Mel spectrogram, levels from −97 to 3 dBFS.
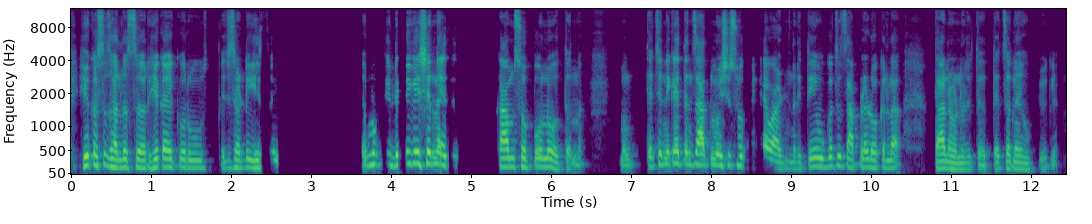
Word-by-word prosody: हे 200 - +11
कसं 210 0 +2
झालं 170 -1 +4
सर? 160 -2 +2
हे 165 +4 +2
काय 175 -1 +6
करू?" 155 -1 -1 0.2
त्याच्यासाठी 155 +4 -2
हे 155 - +3 0.2
तर - - -3 1.1
तर - - -4
मग 225 0 0
ते - - -7
डेलिगेशन 240 +2 +4
नाही, 205 - +4
ते 395 - -18 0.5
काम 175 0 +4
सोपवणं 175 0 +1
होतं 135 -5 -3
ना. - - -10 0.5
मग - - -6 0.2
त्याच्याने 225 +1 -1
काय 245 0 +3
त्यांचा 230 -1 +2
आत्मविश्वास 205 0 +1
वगैरे 195 -2 -5
काय - - +1
वाढणार 135 -1 -2
आहे. - - -8
ते 175 - 0
उगाचच 185 +2 -1
आपल्या 165 +1 0
डोक्याला 155 -1 -1 0.5
ताण 145 -1 +3
होणार 125 -1 -1
आहे. 130 - -8
तर - - -5
त्याचा 135 +2 -4
नाही 135 -1 -1
उपयोग 120 -1 -10
आहे. - - -12
170 Hz, 200 wpm, -25 LUFS, 150-200 Hz, 1.1 s, हे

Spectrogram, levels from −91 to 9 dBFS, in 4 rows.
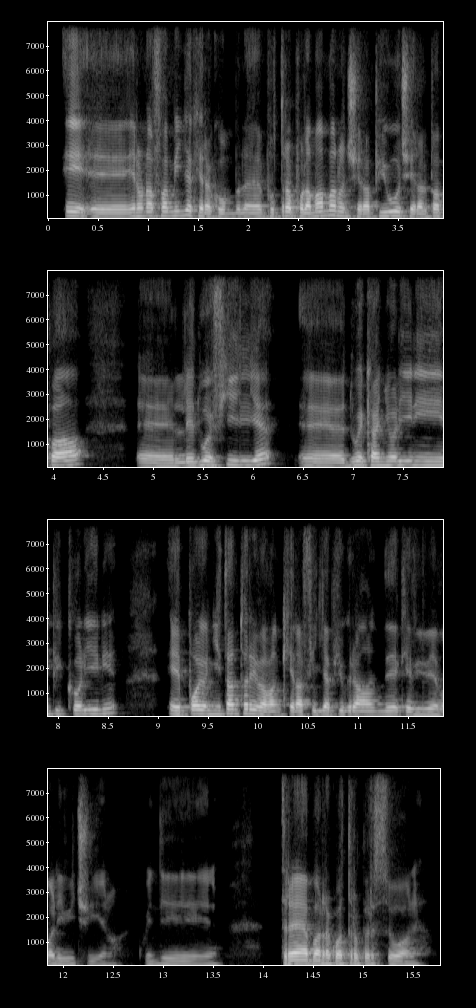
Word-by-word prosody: Eh, 175 - -1 0.5
ehm, - - -2
era 155 +1 +2
una 165 0 +2
famiglia 175 +3 0
che - - -12
era 140 - +3
com 140 0 -5
ehm, 140 -1 0
purtroppo 150 +2 +1
la 145 - +6
mamma 175 +5 +3
non 170 - -2
c'era 140 -2 0
più, 160 +4 0
c'era 160 -5 0
il 130 - -5
papà, 160 +6 +3 0.5
ehm, 130 -2 -4
le 140 +3 -2
2 160 +2 +2
figlie, 170 +4 -3
ehm, 135 -2 -3
2 150 +4 -1
cagnolini 160 -1 -2
piccolini 165 +4 -4 0.5
e 150 -2 +1
poi 165 +2 +5
ogni 155 -1 -2
tanto 180 +2 +2
arrivava 150 -6 +4
anche 135 -1 -3
la 140 - +4
figlia 140 +1 -2
più 145 +1 -9
grande, 140 0 0
che 140 -2 -4
viveva 125 -1 -4
lì 120 0 -6
vicino, 110 -2 -14
quindi 115 -2 -13 0.6
3/4 135 -3 +4
persone. 115 -3 -4
145 Hz, 165 wpm, -23 LUFS, 130-160 Hz, 0.6 s, la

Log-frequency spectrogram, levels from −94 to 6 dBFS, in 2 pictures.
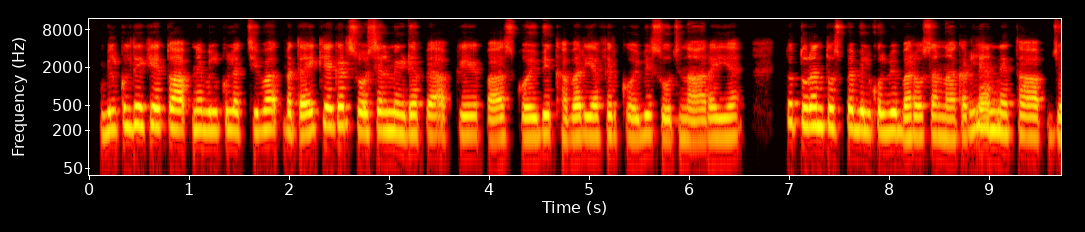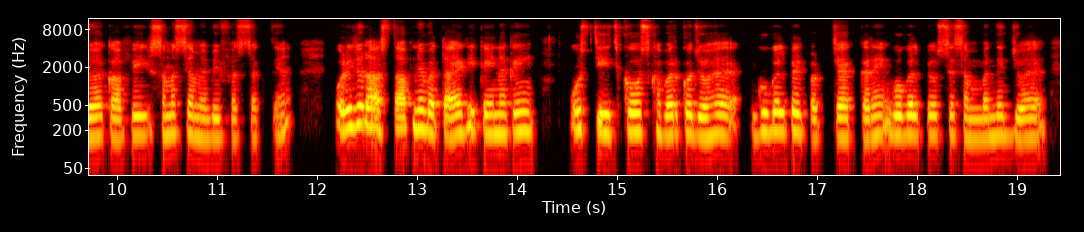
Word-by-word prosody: बिल्कुल 205 +4 0
देखिए, 235 -1 +4
ये 225 - +3
तो 220 - +4
आपने 205 0 +2
बिल्कुल 200 +1 -1
अच्छी 190 0 -4
बात 210 +1 +1
बताई 185 -1 +3
कि 240 - +3
अगर 235 +1 +4
सोशल 195 -3 0
मीडिया 180 -2 +1
पे 175 - +1
आपके 170 0 -2
पास 155 +2 -1
कोई 160 0 +2
भी 175 +2 +2
ख़बर 160 +1 +1
या 165 - +2
फ़िर 175 - -1
कोई 155 -2 -2
भी 175 +3 -1
सूचना 155 -3 -4
आ - - -2
रही 155 +1 -1
है 165 +1 -3 0.5
तो 265 - 0
तुरंत 235 -2 +3
उस 220 -1 +2
पे 220 - +5
बिल्कुल 190 -2 +1
भी 195 - +4
भरोसा 165 -1 0
ना 155 -2 -2
कर 165 - -2
लें 200 +4 +1
अन्यथा 180 -3 0
आप 160 -1 -1
जो 160 -1 0
है 165 - 0
काफ़ी 160 +2 -1
समस्या 175 0 -3
में 155 -2 -4
भी 155 - -1
फँस 150 0 -10
सकते 150 0 -12
हैं। 275 - -7 0.5
और 205 - +4
ये 225 - +6
जो 245 +1 +5
रास्ता 225 - +3
आपने 210 - +2
बताया 175 -3 +3
कि 205 - -2
कहीं 180 -2 -2
न 180 - 0
कहीं 195 +1 0 0.4
उस 205 +1 0
चीज़ 180 0 +1
को 190 0 +4
उस 190 0 0
ख़बर 175 -1 +1
को 180 +1 0
जो 165 -2 +1
है 175 0 0 0.3
गूगल 190 +1 +2
पे 190 -1 +4
पर 150 -5 -6
चेक 160 -1 +1
करें, 165 +2 -2
गूगल 175 0 +3
पे - - -4
उससे 175 0 -4
संबंधित 160 0 -4
जो 150 - +1
है 155 0 -3
175 Hz, 240 wpm, -24 LUFS, 160-195 Hz, 0.5 s, ये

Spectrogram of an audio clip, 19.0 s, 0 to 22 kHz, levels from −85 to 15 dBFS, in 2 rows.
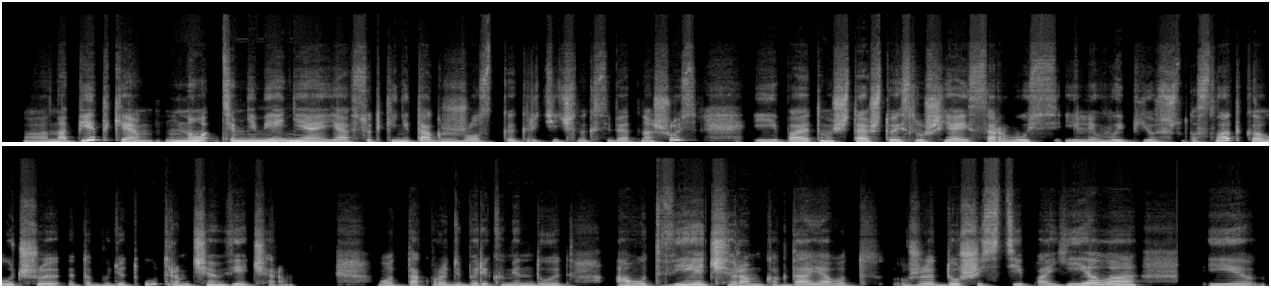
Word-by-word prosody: а, 175 -4 -7
напитки. 275 - +5 0.2
Но, 220 +7 +7
тем 220 -3 +5
не 210 0 +6
менее, 235 -3 +6
я 190 0 -1
все-таки 200 +2 -6
не 190 +1 0
так 175 -1 0
жестко 165 -1 -5
и - - -6
критично 160 -1 -5
к - - -9
себе 175 0 -6
отношусь, 385 - -2 0.4
и 195 -2 -4
поэтому 205 +5 +1
считаю, 215 +1 +3
что 200 - +1
если 200 +1 -1
уж 200 - +1
я 200 -2 +3
и 175 - +2
сорвусь, 190 +4 -2
или 185 -1 -4
выпью 165 -2 -3
что-то 170 +2 -7
сладкое, 240 - 0
лучше 195 -3 0
это 165 -2 -9
будет 160 0 -7
утром, 255 - -4
чем 210 +7 +3
вечером. 165 -4 -3 0.6
Вот 160 0 -6
так 190 0 -3
вроде 180 -2 -3
бы 175 +2 -3
рекомендуют. 175 -3 -3 0.3
А 210 - 0
вот 175 -3 -4
вечером, 205 - +3
когда 180 +1 -2
я 175 -1 -1
вот 165 0 -9
уже 185 -5 -4
до 175 +6 0
6 180 -3 +1
поела, 220 - +1 0.5
и 185 -1 -3
185 Hz, 160 wpm, -20 LUFS, 165-210 Hz, 0.6 s, Но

